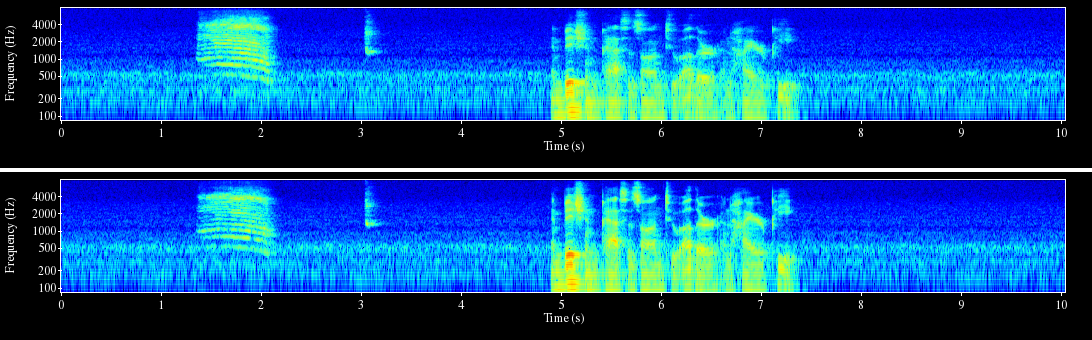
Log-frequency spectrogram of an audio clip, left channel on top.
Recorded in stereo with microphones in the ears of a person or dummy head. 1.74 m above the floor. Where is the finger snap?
No finger snap in this recording.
